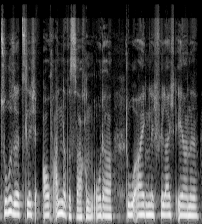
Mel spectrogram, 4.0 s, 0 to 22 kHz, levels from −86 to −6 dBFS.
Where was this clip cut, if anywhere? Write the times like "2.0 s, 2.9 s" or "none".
1.0 s, 2.5 s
